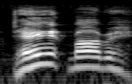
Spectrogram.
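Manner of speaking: lightly voiced cartoon-dad exasperation; a hint of catchphrase impression; Hank Hill. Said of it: "do a better Hank Hill impersonation".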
